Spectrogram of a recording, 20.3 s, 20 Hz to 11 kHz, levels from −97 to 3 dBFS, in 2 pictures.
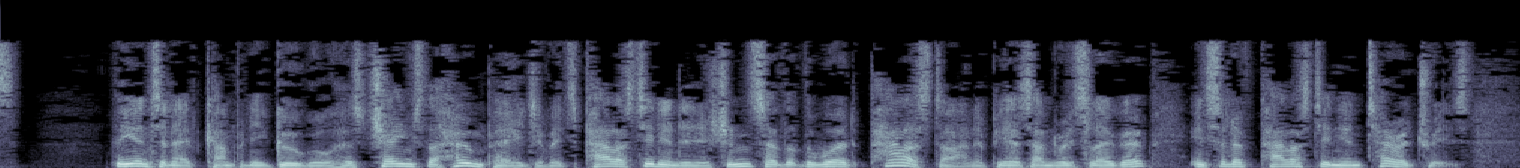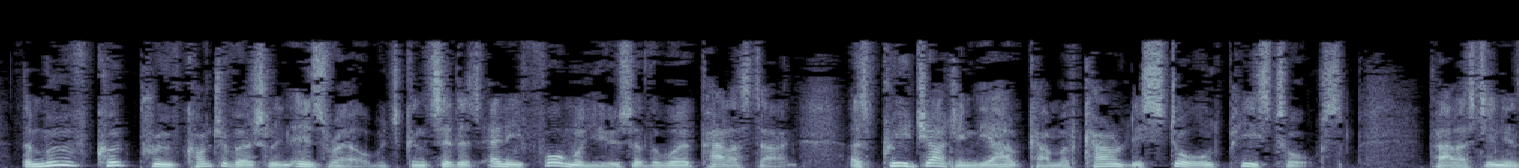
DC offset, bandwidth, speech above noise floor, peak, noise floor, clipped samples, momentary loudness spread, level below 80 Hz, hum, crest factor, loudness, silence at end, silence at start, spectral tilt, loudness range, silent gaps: under 0.1%; 8.8 kHz; 43 dB; -4 dBFS; -64 dBFS; under 0.1%; 9 LU; -54 dBFS; none; 16 dB; -22 LUFS; 0 s; 0 s; -5.5 dB/octave; 3 LU; none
